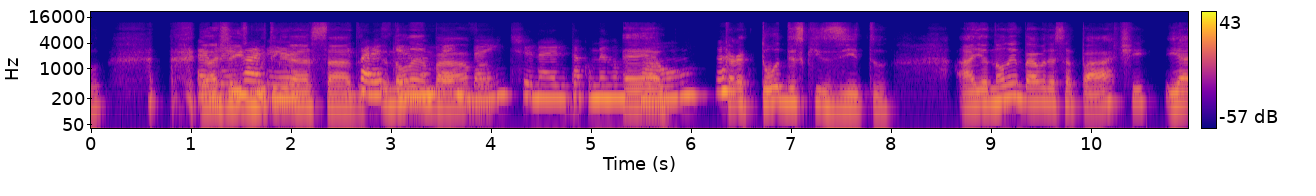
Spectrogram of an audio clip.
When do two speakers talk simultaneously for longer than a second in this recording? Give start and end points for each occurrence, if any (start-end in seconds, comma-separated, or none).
1.1-4.1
